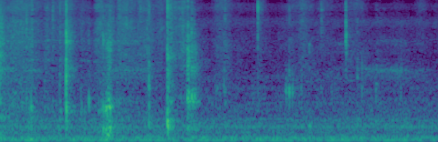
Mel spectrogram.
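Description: A handful of soft clicks and taps as silicone muffin liners are handled and set down in a baking pan, mostly in the first half, then quiet handling.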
